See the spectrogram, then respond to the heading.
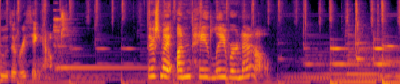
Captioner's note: doorbell Rings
